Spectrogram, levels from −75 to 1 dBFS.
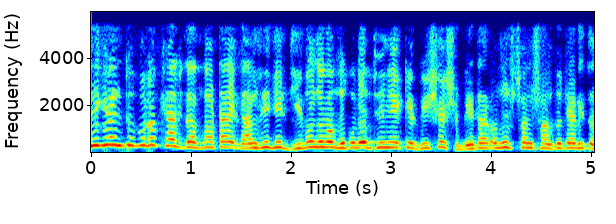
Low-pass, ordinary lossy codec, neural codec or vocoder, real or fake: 5.4 kHz; none; codec, 16 kHz, 2 kbps, FreqCodec, smaller model; fake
